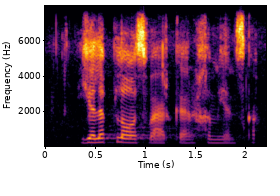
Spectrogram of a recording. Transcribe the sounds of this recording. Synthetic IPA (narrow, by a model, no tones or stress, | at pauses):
ɦiələplɑːsvæ̰rkərχəmiənskɐp̚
